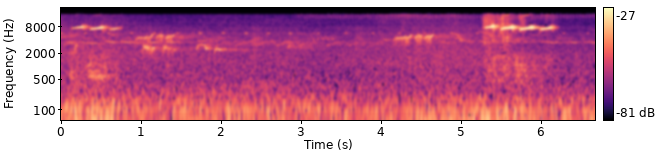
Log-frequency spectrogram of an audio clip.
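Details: Varied tit on Bugaksan, Seoul, in the nesting season after bathing, calling variously while perched: thin, very high twittering notes, a few at first, then a quick run of four or five over steady background hiss.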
